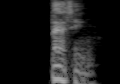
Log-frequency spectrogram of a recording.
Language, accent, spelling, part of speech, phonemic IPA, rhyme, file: English, Australia, batting, noun / verb, /ˈbætɪŋ/, -ætɪŋ, En-au-batting.ogg
- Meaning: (noun) 1. Cotton, wool, silk or synthetic material used to stuff the inside of a mattress, quilt etc 2. Special cotton for surgery 3. The act of someone who bats 4. The action of using a bat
